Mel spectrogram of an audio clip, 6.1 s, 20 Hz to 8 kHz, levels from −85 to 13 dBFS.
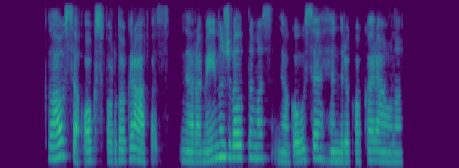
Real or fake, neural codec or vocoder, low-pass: real; none; 7.2 kHz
